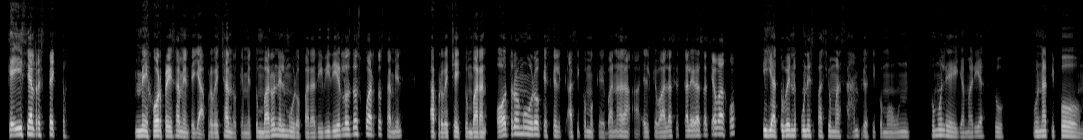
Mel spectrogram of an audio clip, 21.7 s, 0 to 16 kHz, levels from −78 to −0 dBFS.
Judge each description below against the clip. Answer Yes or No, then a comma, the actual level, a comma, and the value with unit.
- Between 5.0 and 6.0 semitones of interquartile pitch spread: No, average, 3.9 semitones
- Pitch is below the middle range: Yes, low, 120 Hz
